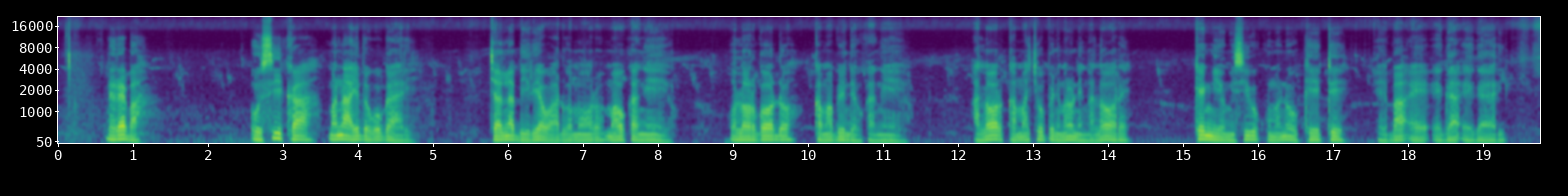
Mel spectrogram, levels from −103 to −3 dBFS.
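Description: No dropouts, clicks, distortion or other technical faults turn up anywhere in the speech.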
